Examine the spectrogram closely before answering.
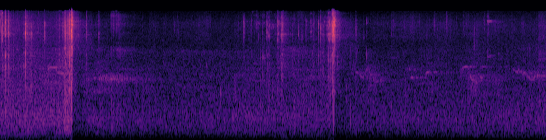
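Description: Quiet outdoor background broken by sharp clicks, one just before a second in and a louder one after about three seconds, with a few lighter ticks. The clicks come from a tree climber's rope gear as he ascends a single rope.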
